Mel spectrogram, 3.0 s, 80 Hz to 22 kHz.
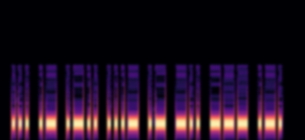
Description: Morse code, heard as a keyed tone, about 36 wpm, 550 Hz. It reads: SALVADOR
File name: podcast / News headlines-1x-35x35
